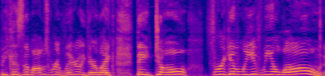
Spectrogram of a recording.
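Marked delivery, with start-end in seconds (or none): 1.8-4.3 slow, high, drawn-out mock complaint; exasperated mom. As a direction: voice a fed-up mother, stretching the words. Voicing moms fed up with kids.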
